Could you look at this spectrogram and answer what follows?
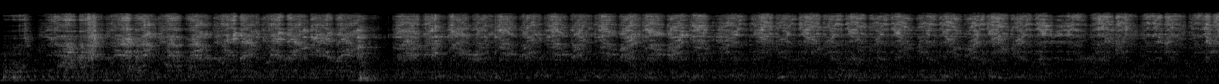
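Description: Chef's knife being sharpened at the tip on a stone, a steady continuous rasping scrape with brisk repeated strokes and one brief pause partway through, close and fairly loud with no talking.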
